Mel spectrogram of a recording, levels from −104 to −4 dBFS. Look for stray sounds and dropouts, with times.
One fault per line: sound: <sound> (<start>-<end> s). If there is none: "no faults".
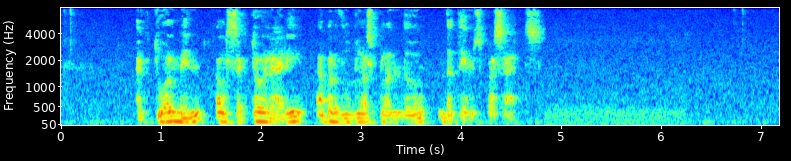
no faults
